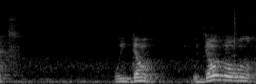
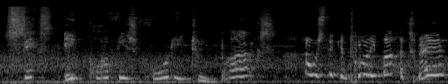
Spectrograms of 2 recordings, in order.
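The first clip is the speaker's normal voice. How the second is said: much higher, incredulous squeak; mock outrage at price. Customer stunned by a forty-two dollar coffee bill, high mock squeak.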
